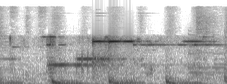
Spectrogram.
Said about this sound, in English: And that sounds like a lovely wind chime behind you. Is that good luck wind chime?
